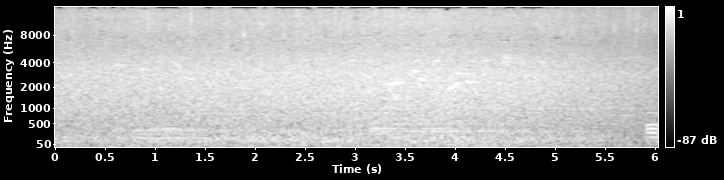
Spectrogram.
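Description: Steady rushing water noise from a waterfall, with a few faint held music notes under it.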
